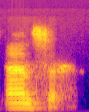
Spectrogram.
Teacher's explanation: the w is silent actually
